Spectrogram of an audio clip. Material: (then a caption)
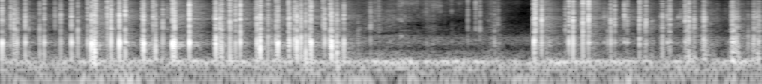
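Tin-plated steel. Long nails rapidly tap and scratch the side panels of a small, hollow, octagonal printed tin tea caddy with a purple label. The result is a dense run of bright, sharp metallic clicks with a thin ringing tone. Around the middle, the tapping pauses briefly for a softer scrape before the quick tapping resumes.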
